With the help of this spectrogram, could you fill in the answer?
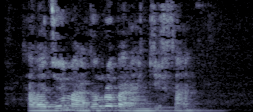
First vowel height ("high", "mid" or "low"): low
